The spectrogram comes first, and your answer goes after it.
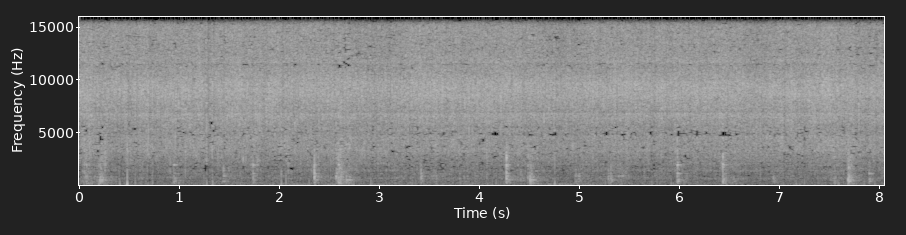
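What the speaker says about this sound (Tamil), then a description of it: "சேர்த்துட்டு இதை நல்லா நம்ம வதக்கி விட்டுடலாம்" Finely chopped onion sautéing in a hot pan, a steady close sizzle broken by the scrape and clack of a spoon stirring now and then, with no talking.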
